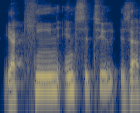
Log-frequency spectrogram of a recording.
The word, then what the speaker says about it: Yaqeen: And correct me if I don't pronounce this right. Yaqeen Institute, is that how you say it?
